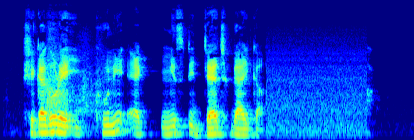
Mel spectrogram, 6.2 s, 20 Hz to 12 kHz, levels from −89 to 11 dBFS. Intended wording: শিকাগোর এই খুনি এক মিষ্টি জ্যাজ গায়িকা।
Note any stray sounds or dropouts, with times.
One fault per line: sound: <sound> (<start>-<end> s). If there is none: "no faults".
no faults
